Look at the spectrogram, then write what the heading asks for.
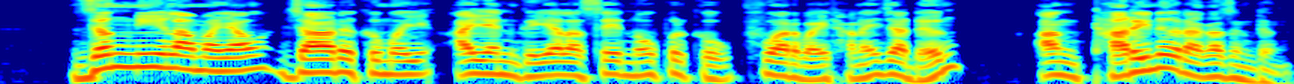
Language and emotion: Bodo, angry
